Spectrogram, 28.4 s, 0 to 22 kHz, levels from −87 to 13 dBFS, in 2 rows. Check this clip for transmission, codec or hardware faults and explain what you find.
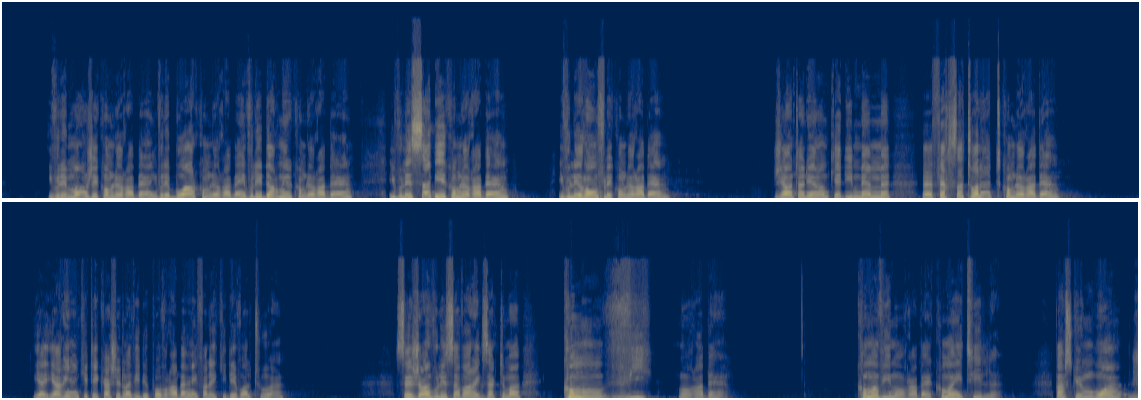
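Two related timing faults run through the whole speech recording, both caused by the sender's clock running ahead of the receiver's.

Clock drift between sender and receiver affects the entire clip, with the sender running fast by around 4 percent. Audio arrives faster than it is played out, so the jitter buffer keeps filling. On a waveform or spectrogram the sign is a string of small splice points rather than any steady change in pitch or level.

Repeated timing corrections run from 0.21 s to 28.34 s and match a speed of 104 percent. To keep the buffer from overflowing, the receiver repeatedly cuts out short pieces, always in the same direction and at uneven intervals. These are heard, if at all, as small hiccups or an unsteady tempo. Each cut shows as a tiny discontinuity in the waveform and a narrow vertical seam in the spectrogram.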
